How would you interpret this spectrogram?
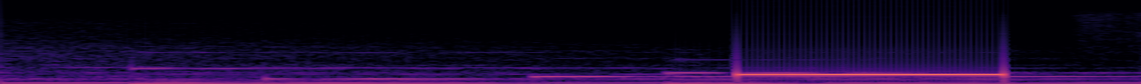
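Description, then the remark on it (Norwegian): A short series of electronic dialing tones steps upward, then a click and one steady, loud ringback tone lasting about a second before another click, as journalists place an outgoing telephone call to a girl's father. No voices are present. “Vi klarer senere å finne ut hvem som er faren til denne jenta, og ringer ham for å høre om han kanskje kan hjelpe oss å belyse denne saken.”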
